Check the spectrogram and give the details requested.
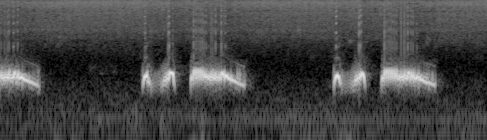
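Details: Female spotted dove calling the male: a long falling coo, then two phrases of a quick double hoot followed by a drawn-out descending coo, about two seconds apart, over a faint low hum.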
